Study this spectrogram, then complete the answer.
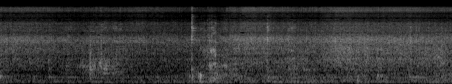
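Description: Spice paste of green chilli, ginger, poppy seed and mustard fries in a pan with a steady, close sizzle, broken by a few brief scrapes and clinks of a spatula stirring, with no talk.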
